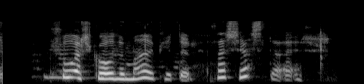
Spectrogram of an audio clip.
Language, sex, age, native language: Icelandic, other, 15, Icelandic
